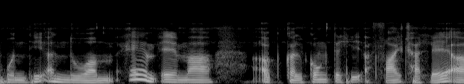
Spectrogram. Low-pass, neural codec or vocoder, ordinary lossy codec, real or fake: 7.2 kHz; codec, 16 kHz, 6 kbps, DAC; none; fake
